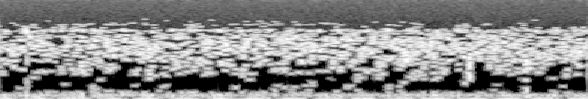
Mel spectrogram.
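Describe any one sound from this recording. A door closes softly.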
